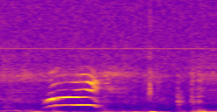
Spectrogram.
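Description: A single high-pitched vocal call about half a second long, its pitch rising and then falling.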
